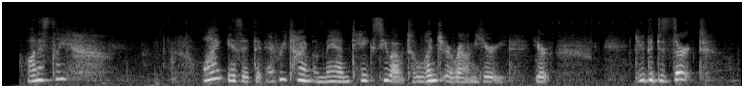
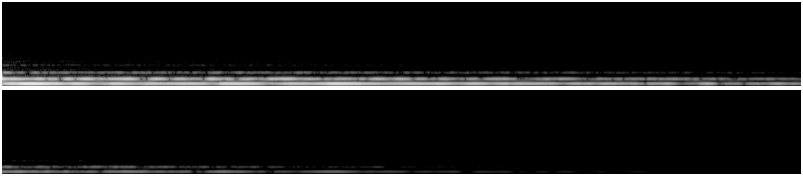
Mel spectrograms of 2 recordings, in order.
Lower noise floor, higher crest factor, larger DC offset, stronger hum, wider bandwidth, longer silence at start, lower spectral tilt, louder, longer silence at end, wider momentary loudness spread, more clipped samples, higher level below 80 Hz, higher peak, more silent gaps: second, -43 dBFS vs -85 dBFS; about the same, 20 dB vs 18 dB; neither; neither; first, 10.5 kHz vs 0.7 kHz; first, 0.15 s vs 0 s; second, -5.5 dB/octave vs -19 dB/octave; second, -20 LUFS vs -16 LUFS; second, 0.05 s vs 7.8 s; second, 19 LU vs 23 LU; neither; first, -54 dBFS vs -68 dBFS; about the same, 0 dBFS vs -2 dBFS; neither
